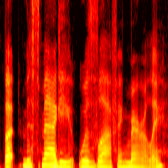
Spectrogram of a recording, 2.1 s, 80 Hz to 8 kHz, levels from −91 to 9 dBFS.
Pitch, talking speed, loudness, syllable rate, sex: 215 Hz, 170 wpm, -19 LUFS, 5.4 syllables/s, female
